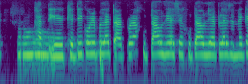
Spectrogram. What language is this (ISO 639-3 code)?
asm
